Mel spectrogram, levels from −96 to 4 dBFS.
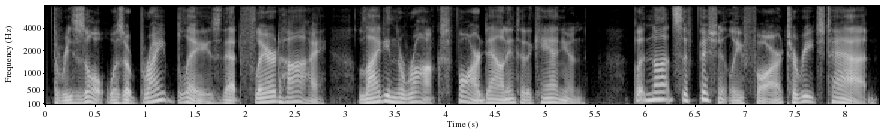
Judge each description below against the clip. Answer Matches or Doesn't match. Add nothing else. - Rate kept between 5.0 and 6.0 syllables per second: Doesn't match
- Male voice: Matches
